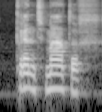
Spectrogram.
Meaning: 1. according to trend 2. in line with the norms of (current) fashion
- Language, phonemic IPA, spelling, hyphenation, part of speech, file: Dutch, /ˌtrɛntˈmaː.təx/, trendmatig, trend‧ma‧tig, adjective, Nl-trendmatig.ogg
